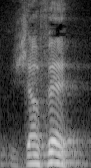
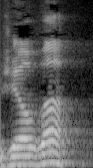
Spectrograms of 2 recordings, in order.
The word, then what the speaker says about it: Javé: Deus é o que se diz hebraico Javé pronunciando errado chama o Jeová Javé é um Deus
